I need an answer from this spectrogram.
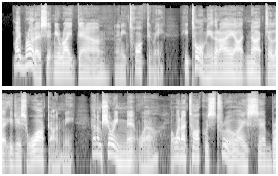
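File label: Game Character, American Male Voice; Bruddah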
